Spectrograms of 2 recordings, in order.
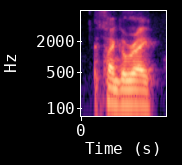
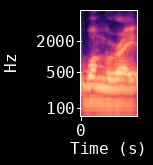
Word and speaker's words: Whangarei: a stop on the way up to um whangarei um and and just again another little thing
